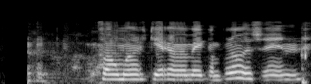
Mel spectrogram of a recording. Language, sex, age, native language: Icelandic, other, 13, Icelandic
